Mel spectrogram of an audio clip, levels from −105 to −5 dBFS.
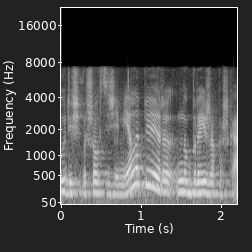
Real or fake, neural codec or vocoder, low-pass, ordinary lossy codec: real; none; 7.2 kHz; AAC, 64 kbps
